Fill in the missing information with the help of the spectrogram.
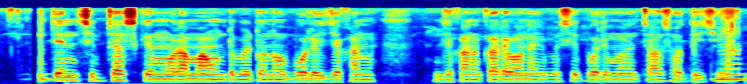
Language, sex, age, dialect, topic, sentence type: Bengali, male, 18-24, Western, agriculture, statement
